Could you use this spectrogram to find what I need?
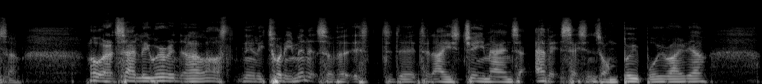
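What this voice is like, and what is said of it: Congested voice from a cold. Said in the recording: “I've got a bit of a cold. There you go, sneezing every now and then”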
